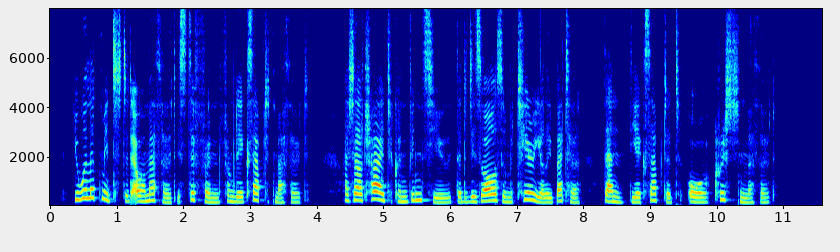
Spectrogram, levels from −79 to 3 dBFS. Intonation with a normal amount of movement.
No: wide, 5.9 semitones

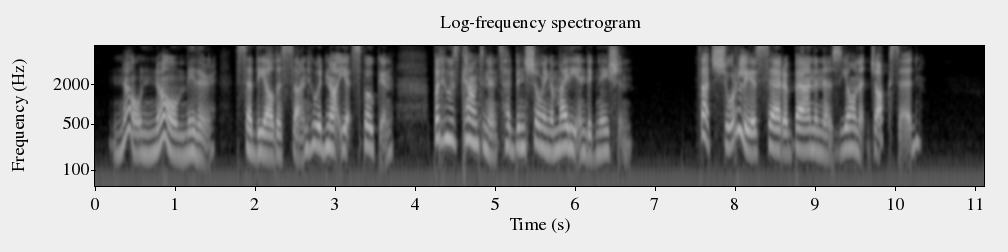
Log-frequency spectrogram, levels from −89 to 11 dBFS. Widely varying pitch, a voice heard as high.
No: average, 3.8 semitones; high, 205 Hz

